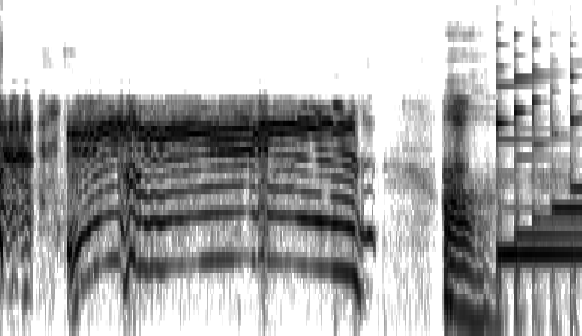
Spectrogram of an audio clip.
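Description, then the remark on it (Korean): A voice imitates the siren of a police car following a Lamborghini from behind, with long, loud, wavering wails, followed after a brief pause by a bright stepped two-tone pattern. “그 경찰분, 저 경찰차가 뒤에서 따라가면서 그런 것까지 굉장히 좋았어요.”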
